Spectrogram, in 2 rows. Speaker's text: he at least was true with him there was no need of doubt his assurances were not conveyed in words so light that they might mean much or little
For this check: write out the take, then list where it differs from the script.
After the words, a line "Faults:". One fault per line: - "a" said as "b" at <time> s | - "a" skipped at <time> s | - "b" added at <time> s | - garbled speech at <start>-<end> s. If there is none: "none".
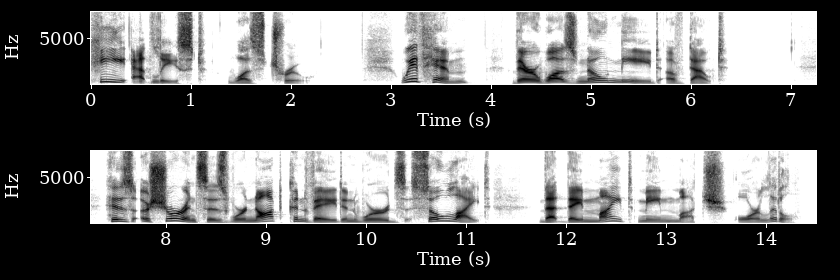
he at least was true with him there was no need of doubt his assurances were not conveyed in words so light that they might mean much or little
Faults:
none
